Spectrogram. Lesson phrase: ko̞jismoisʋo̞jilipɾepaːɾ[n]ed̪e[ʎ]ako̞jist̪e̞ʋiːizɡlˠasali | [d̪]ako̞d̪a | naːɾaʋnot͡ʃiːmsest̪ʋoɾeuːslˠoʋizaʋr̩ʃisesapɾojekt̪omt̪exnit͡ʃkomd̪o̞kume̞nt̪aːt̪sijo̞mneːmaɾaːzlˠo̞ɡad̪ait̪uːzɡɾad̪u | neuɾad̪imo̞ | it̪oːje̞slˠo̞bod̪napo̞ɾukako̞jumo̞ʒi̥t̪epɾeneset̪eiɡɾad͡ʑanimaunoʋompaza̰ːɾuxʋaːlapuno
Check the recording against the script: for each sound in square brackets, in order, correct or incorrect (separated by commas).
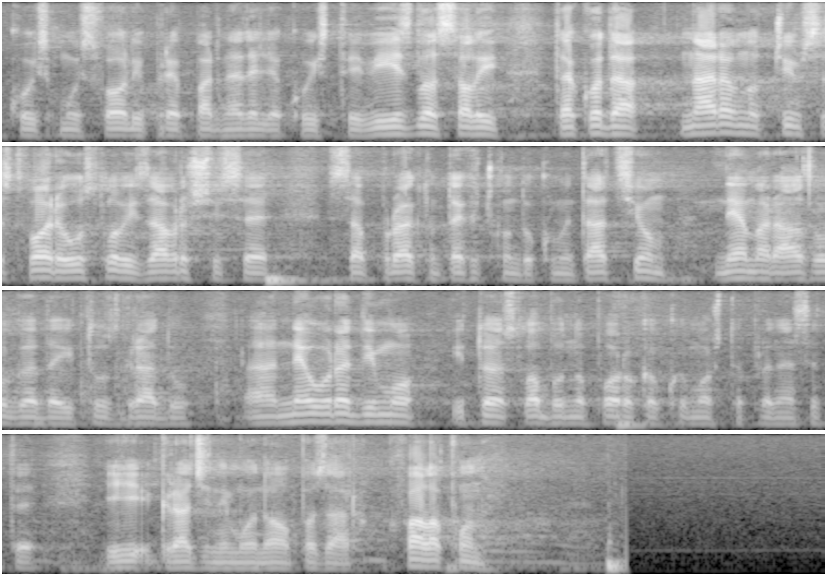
correct, correct, incorrect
